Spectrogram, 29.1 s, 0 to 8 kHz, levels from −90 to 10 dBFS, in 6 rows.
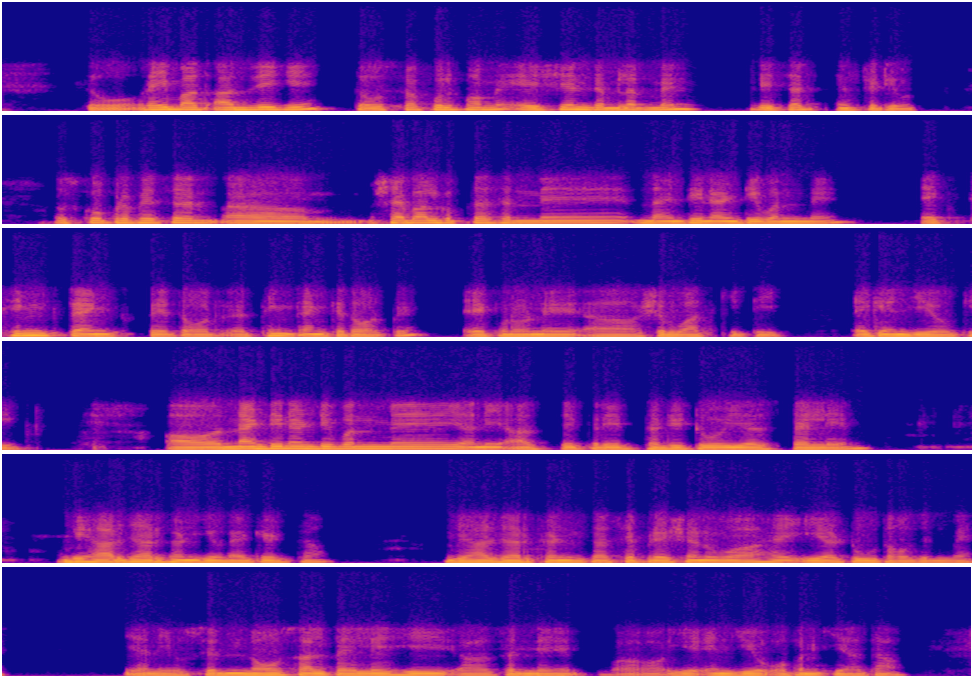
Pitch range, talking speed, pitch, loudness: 110-130 Hz, 155 wpm, 115 Hz, -18 LUFS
